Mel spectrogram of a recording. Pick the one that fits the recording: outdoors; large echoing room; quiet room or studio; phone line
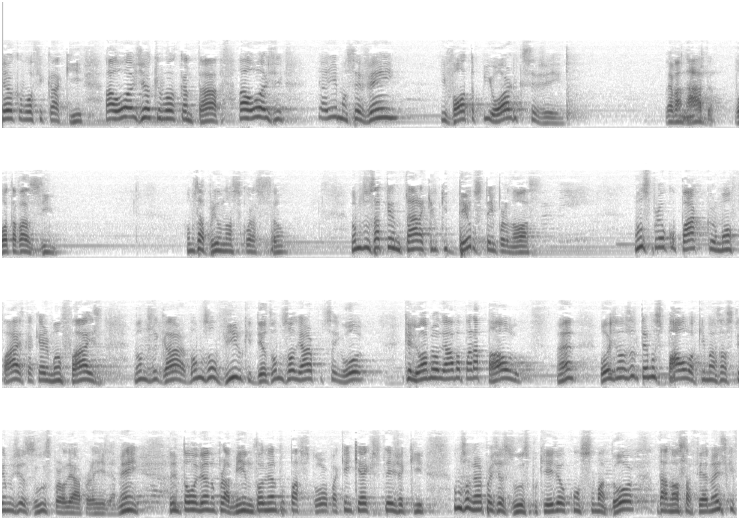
large echoing room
